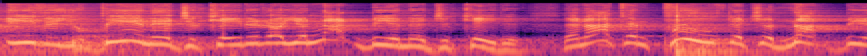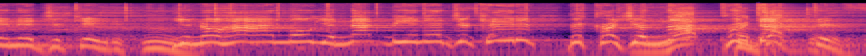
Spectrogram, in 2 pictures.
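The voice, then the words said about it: Raised, loud voice. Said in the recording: “raising my voice.”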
